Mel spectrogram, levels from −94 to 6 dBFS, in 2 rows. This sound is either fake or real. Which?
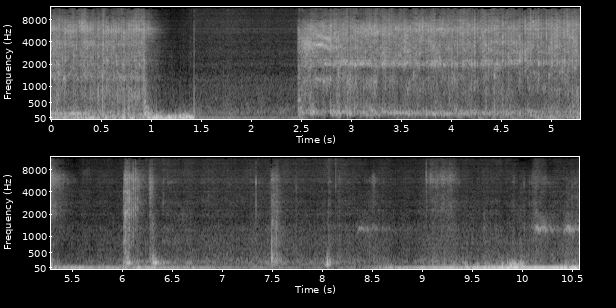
fake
